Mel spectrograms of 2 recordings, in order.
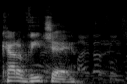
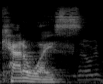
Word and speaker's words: Katowice: Dude, I just found out that it's pronounced Katowice. I thought it was like Katowice or something like that for a long time.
